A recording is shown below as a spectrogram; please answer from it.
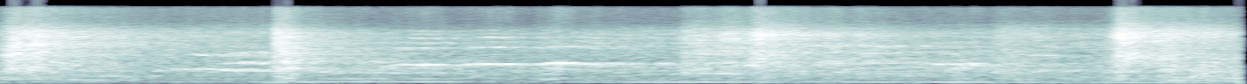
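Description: Ice hockey play in an indoor rink: sharp knocks of sticks, puck or boards at the start, about a second and a half in, near four seconds and near the end, over spectators' voices.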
